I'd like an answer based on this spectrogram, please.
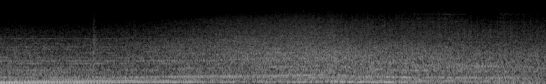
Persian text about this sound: گاراژ میرعزی. رضا با ماشین میاد تو گاراژ.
